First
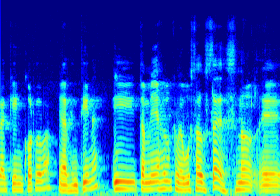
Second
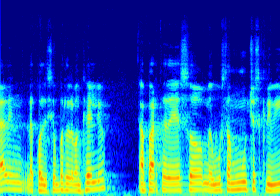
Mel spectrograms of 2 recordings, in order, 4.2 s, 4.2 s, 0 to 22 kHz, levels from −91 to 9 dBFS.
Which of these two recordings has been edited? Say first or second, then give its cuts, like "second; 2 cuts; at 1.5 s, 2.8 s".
first; 1 cut; at 1.6 s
